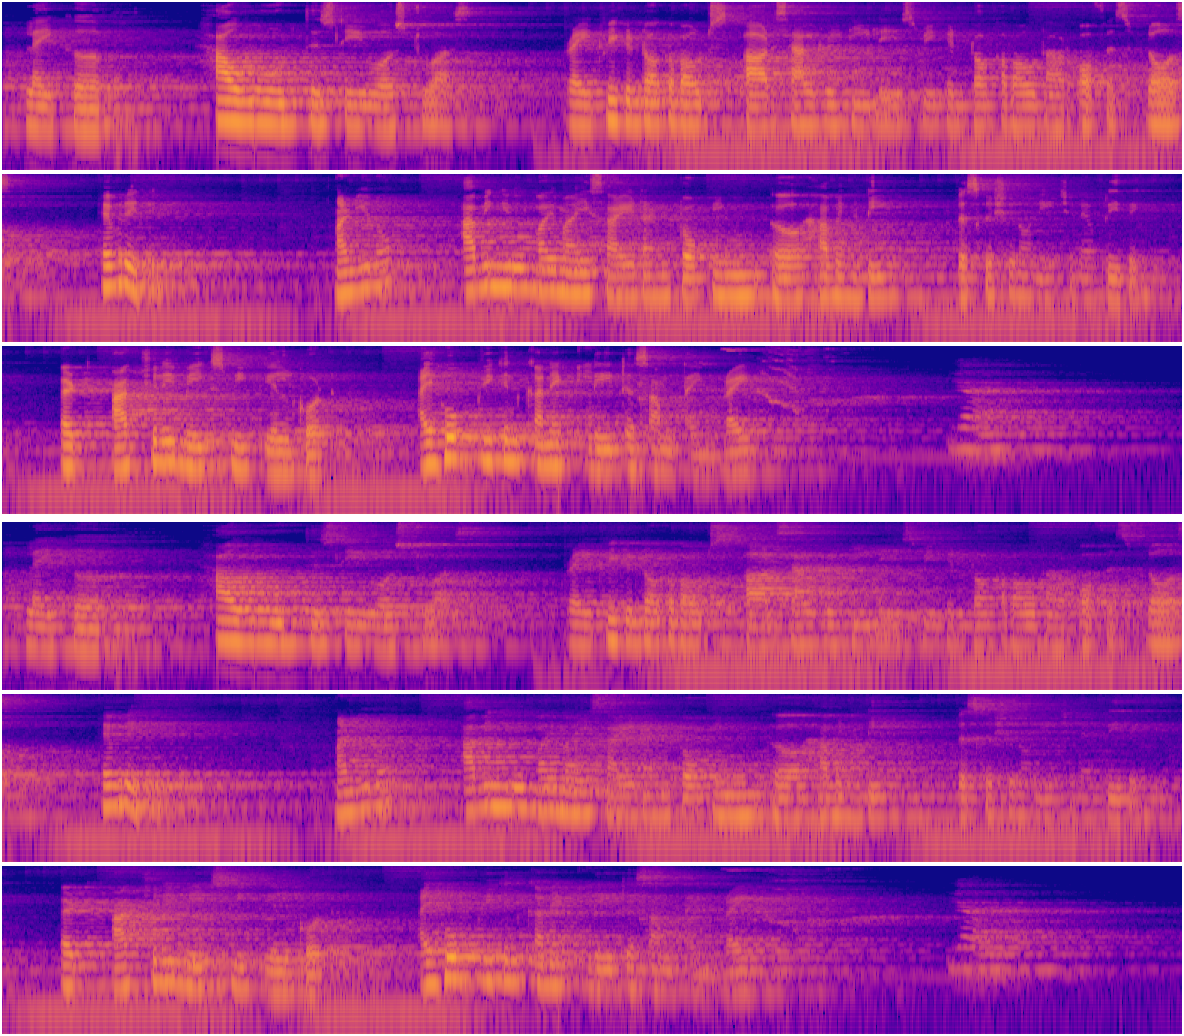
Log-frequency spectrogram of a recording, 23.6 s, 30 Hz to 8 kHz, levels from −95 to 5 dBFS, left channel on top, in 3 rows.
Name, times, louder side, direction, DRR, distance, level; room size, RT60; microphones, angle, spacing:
voice 1, 0.2-0.9 1.4-3.1 3.8-7.9 8.5-9.0 10.1-10.5 10.9-13.8 14.2-15.5 16.1-17.9 18.5-21.1, left 4 dB, 45° left, 7 dB, 0.4 m, -28 dB
sound 1, 3.5-18.7, right 1 dB, 10° left, 2.2 m, -48 dB
voice 2, 21.1-22.4, left 2 dB, 20° right, -6 dB, 2.1 m, -45 dB
13.5 x 6.9 x 4.6 m, 3.0 s
head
